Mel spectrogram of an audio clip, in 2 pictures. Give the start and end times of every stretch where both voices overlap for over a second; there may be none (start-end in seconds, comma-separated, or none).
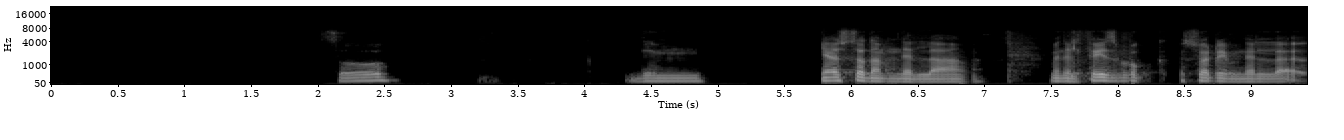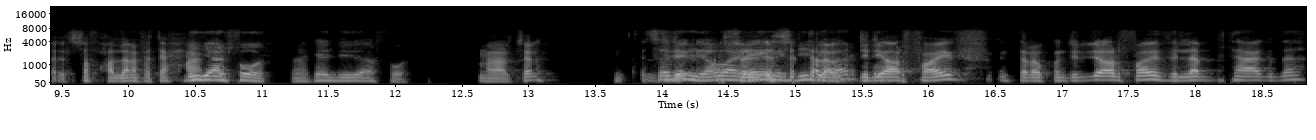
13.9-15.8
